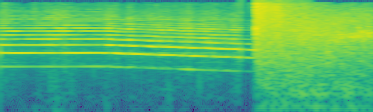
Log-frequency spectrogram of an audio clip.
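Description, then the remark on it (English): A steady, harmonically rich warning siren wails for about two seconds, its pitch sagging slightly, then is abruptly cut off by a loud cannon blast that leaves a lingering roar. Bukowski sounds the siren to warn his neighbors before firing his cannon. “But as a concession to his neighbors, he now gives them this warning signal.”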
